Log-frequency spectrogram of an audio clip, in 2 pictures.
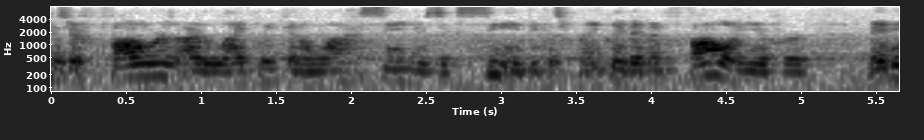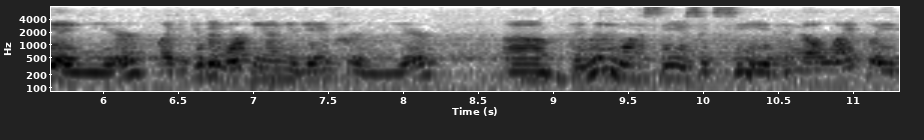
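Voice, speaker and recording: This man's medium-pitched voice moves fairly quickly with ordinary pitch variation, and noticeable background noise sits behind it. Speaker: game development YouTuber. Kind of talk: tutorial. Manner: fast.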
